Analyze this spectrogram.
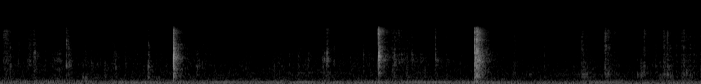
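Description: Plastic Blu-ray case and disc being handled: scattered small clicks and taps, with three sharper clicks about two, four and five seconds in.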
